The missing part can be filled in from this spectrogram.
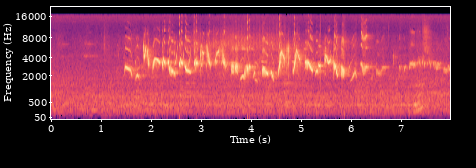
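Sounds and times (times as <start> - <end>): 
garden warbler song played from an audio pen speaker: 1.5 - 7.9.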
